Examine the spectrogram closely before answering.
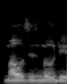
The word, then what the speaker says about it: Moses Moody: Moses Moody is how you pronounce his name.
